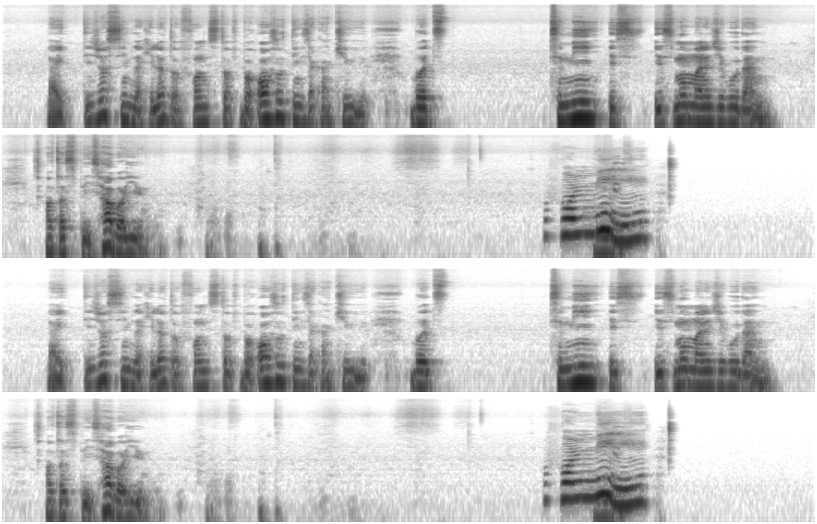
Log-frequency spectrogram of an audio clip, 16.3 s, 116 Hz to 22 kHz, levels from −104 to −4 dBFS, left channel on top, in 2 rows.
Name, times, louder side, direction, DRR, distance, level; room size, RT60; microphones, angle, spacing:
voice 1, 0.5-4.4 5.5-7.7 8.6-9.7 10.2-10.3 10.7-10.8 14.0-14.3, left 2 dB, 30° left, 0.5 m, -31 dB
voice 2, 13.7-14.6, left 2 dB, 15° right, 0.4 m, -24 dB
3.4 x 2.2 x 2.4 m
head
